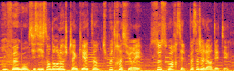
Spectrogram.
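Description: A woman's voice: fairly high pitch, quick pace, faint music behind, lightly acted. A woman playing a teasing, flippant wife in a comic audio drama, with a sardonic, nonchalant way of talking.

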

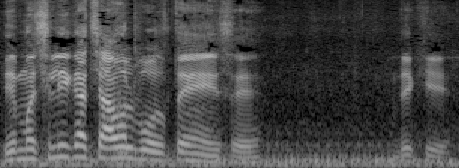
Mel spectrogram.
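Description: A man's voice: on the high side, lively intonation, normal speed, pushed and bright. A man vlogging on location, asking curious questions, explaining to viewers and repeating answers back, recorded outdoors on a handheld phone. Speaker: vlogger interviewing fishermen. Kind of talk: casual on-location vlog commentary with questions. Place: outdoors on fishing boats at a harbour. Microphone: handheld phone, behind the camera. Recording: noisy outdoor phone recording, engine and harbour ambience.

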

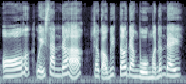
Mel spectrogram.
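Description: A man's voice: extremely high pitch, expressive, moderate pace, bright, forceful tone, no room sound, heavily acted. A man playing a lonely, kind-hearted big red demon in a cartoon, with an earnest, emphatic delivery. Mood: sad. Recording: music under the dialogue.

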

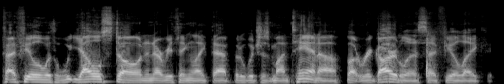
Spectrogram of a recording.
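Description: A man hosting a relaxed podcast interview, talking in a very low voice. He chats loosely, rambles and often restarts his sentences. The sound is dry and close. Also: fairly quick, dry recording. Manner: chatty, rambling, with repeated restarts. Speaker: podcast host. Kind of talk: casual interview.

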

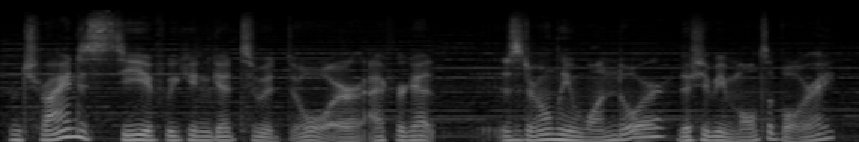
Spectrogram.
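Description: A man's voice: mid-range voice, animated, fairly quick. A young adult man giving casual livestream commentary on a video game. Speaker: game streamer. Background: game music.

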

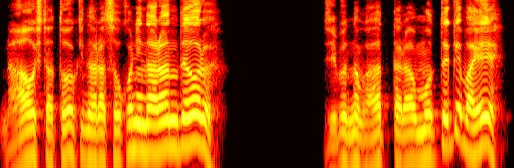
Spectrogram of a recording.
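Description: Guy doing a gruff old pottery mender, country old-timer talk, slightly high for a man, radio drama. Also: animated, fairly quick, darkish tone, natural voice. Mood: gruff, matter-of-fact. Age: older. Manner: old-fashioned rustic elderly speech.

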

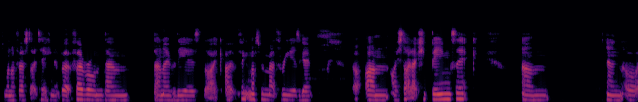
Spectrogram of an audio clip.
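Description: Young vlogger, gravelly fry, dull dry webcam sound, rambly casual talk. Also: male voice, high voice, a bit bright, no room sound. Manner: rambling, many fillers and restarts. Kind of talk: casual personal chat to camera. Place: dim bedroom indoors. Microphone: webcam at close range.

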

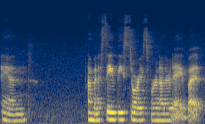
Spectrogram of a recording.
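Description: A woman's voice: fairly low pitch, little pitch movement, a little slow. Chatty woman vlogging in an echoey bedroom. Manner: chatty and reflective, drifts into soft near-whispers. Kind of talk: casual confessional vlog. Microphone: camera mic at arm's length. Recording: echoey room with faint hiss.

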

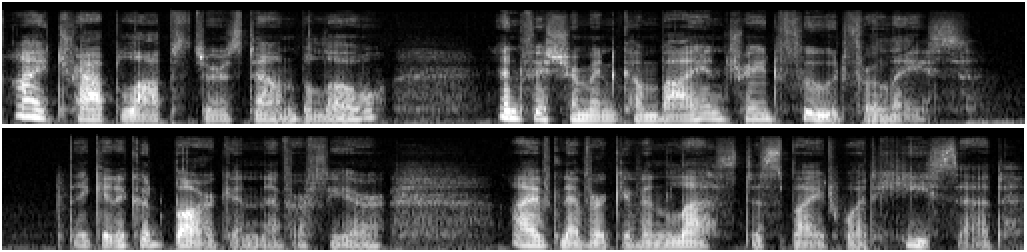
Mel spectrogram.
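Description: A woman voicing a tiny, grieving old lacemaker who lives alone, speaking in a hushed, sorrowful near-whisper. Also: low-pitched, unhurried, gravelly, breathy edge, dry recording, exaggerated voice. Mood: weary.

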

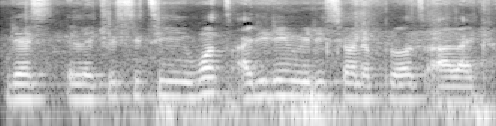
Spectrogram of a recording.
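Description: A man's voice: on the high side, fairly even intonation, a little fast, dark tone, a little hiss or hum. A young man, chatting casually to his vlog audience, filmed on a phone held at arm's length outdoors at a building site, talking loosely with fillers and restarts. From Ghana. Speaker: vlogger.

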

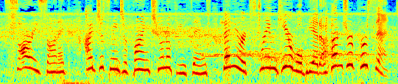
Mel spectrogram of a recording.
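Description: A woman's voice: very high-pitched, lively intonation, moderate pace, noisy background. A woman voicing an earnest, eager young boy fox mechanic with a childlike voice in a video game. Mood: apologetic.

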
